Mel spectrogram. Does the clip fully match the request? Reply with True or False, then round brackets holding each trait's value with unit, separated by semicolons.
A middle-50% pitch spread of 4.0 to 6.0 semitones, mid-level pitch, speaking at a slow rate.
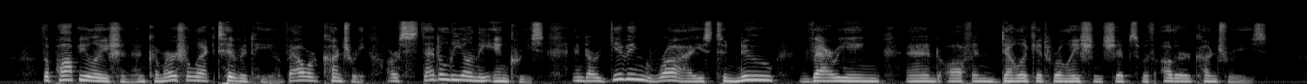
True (4.3 semitones; 145 Hz; 125 wpm)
